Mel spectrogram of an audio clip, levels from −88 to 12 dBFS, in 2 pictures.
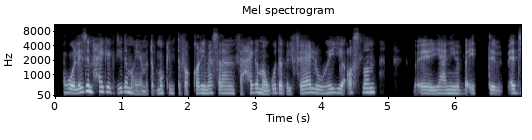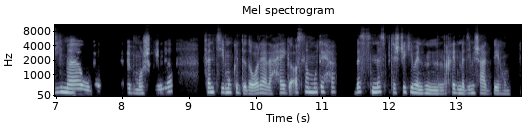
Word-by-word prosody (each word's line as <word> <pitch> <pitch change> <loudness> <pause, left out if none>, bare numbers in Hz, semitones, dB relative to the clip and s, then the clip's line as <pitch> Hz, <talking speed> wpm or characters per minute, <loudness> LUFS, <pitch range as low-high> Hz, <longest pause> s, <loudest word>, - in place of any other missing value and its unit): هو 175 -1 +5
لازم 210 +9 +5
حاجة 220 0 +1
جديدة؟ 200 +2 -3
ما 200 - +2
هو - - -4
ي 135 0 -6 0.2
ممكن 165 0 -4
تفكّري 165 0 -1
مثلًا 160 -1 -2
في 155 - -9
حاجة 180 +1 0
موجودة 170 +2 +2
بالفعل 170 +8 -1
وهي 170 +3 -1
أصلًا 195 +1 -1 0.6
آآ - - -7
يعني 150 +1 +1
بقت 150 - -3 0.5
قديمة 185 +2 +4
وبقت - - -5 0.4
بتسبب 175 -3 -4
مشكلة، 165 +6 +1 0.5
فأنتِ 205 -1 +1
ممكن 190 0 0
تدوّري 150 +2 +3
على 145 -4 +2
حاجة 175 +4 0
أصلًا 215 - 0
متاحة، 215 +1 0 0.3
بس 205 +2 -3
الناس 210 +2 +4
بتشتكي 205 +2 +1
من 175 -3 +5
إن 145 -3 0
الخِدمة 160 +1 0
دي 155 +3 -6
مش 170 -1 +1
عاجباهم، 135 -2 -2
170 Hz, 165 wpm, -24 LUFS, 155-200 Hz, 0.6 s, هو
